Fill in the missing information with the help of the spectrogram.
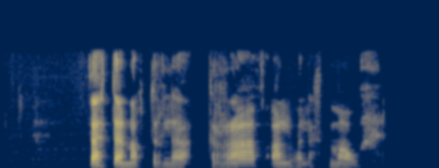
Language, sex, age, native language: Icelandic, female, 40-49, Icelandic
